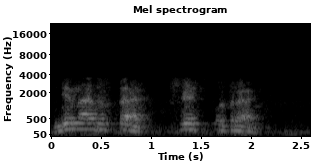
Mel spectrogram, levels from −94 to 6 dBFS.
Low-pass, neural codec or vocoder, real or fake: 3.6 kHz; codec, 24 kHz, 3 kbps, HILCodec; fake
